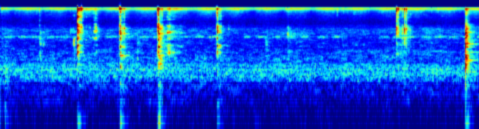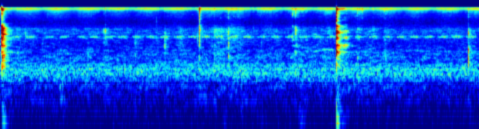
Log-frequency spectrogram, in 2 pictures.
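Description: Scattered sharp clinks of metal spoons against stainless-steel bowls, about eight in all, the loudest a quick pair about seven seconds in and a single one near the end. A faint steady insect chirring lies under them.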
